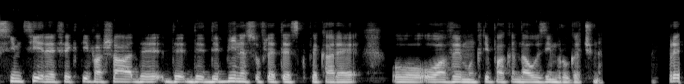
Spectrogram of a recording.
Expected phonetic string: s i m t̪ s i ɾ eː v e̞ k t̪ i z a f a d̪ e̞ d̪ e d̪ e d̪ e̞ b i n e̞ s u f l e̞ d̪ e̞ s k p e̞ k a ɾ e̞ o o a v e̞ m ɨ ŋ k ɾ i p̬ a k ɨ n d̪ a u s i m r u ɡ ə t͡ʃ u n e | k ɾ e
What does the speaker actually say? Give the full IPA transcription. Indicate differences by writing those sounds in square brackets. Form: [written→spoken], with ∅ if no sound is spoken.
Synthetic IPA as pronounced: s i m t̪ s i ɾ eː [v→f] e̞ k t̪ i [z→v] a [f→ʃ] a d̪ e̞ d̪ e d̪ e d̪ e̞ b i n e̞ s u f l e̞ [d̪→t̪] e̞ s k p e̞ k a ɾ e̞ o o a v e̞ m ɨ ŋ k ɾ i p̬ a k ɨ n d̪ a u [s→z] i m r u ɡ ə t͡ʃ u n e | [k→p] ɾ e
